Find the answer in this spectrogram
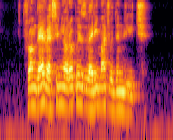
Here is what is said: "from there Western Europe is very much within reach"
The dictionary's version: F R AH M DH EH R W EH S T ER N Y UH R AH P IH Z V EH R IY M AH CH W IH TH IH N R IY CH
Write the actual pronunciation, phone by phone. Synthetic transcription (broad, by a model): F R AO M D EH R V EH S T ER N Y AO R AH P IH Z V EH R IY M AH CH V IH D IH N R IY CH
